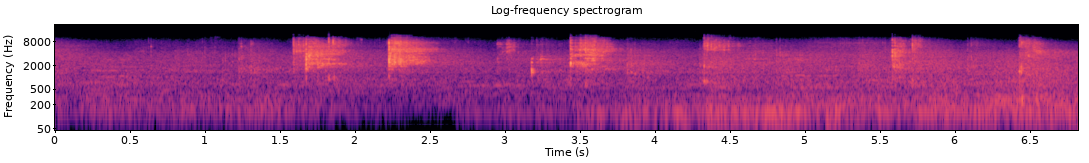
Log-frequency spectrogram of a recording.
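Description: Inline hockey sticks clacking against the puck and the rink floor: about seven sharp, separate knocks over a low background murmur from the rink.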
